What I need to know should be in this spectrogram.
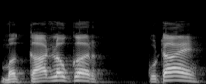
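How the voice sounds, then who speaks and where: Casting: a man playing a bossy skinny village cop, gruff and commanding, slightly high voice, dull recording. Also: slow, fairly bright tone. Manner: gruff, bossy, mock-official police tone. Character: bullying skinny village police constable, man.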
